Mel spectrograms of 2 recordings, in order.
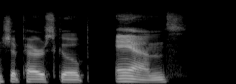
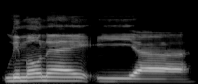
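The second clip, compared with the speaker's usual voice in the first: put-on Jersey Italian accent; much slower than usual. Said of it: "I'll do my Jersey accent".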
